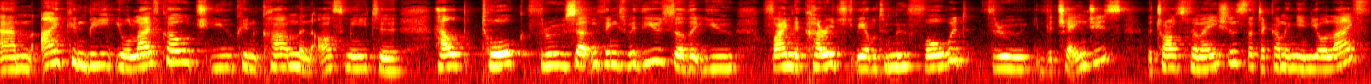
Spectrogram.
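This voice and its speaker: Someone with a British accent talks at a fairly slow pace with ordinary pitch variation, amid noticeable background noise and audible room echo. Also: woman, medium pitch for a woman. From Britain. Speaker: life coach. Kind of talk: live video talk. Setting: live video broadcast.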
